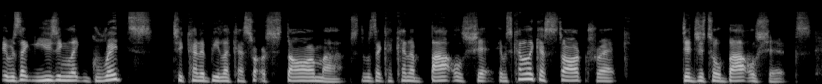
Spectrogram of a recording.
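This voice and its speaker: A man's voice: fairly high pitch, a little fast, a bit bright, no echo, studio quality. A man chatting casually as a podcast guest, giving rambling, conversational explanations. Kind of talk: casual chat.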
